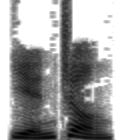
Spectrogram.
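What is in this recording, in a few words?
"炎症", Mandarin Chinese; chinese flashcards; hsk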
